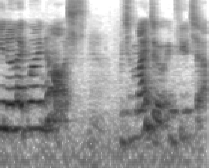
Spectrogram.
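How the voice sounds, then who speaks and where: A woman speaks with a Spanish accent. Noticeable background noise and audible room echo surround her voice. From southern Spain, Cádiz. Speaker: leatherworker and business owner. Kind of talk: interview.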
